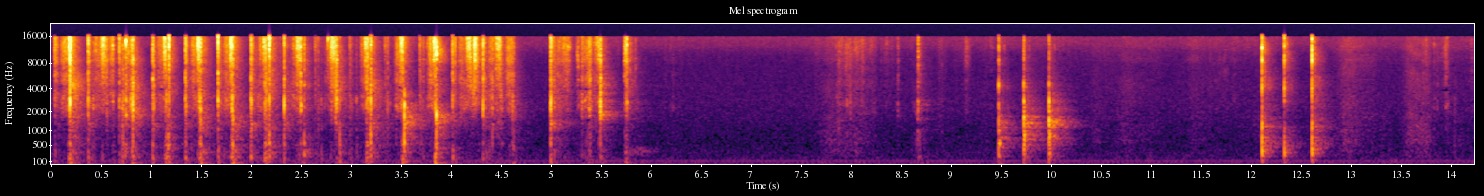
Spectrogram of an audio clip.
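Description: Tarot cards shuffled by hand in rapid riffling bursts, a dense run of crisp snaps for several seconds, then scattered softer card slaps and pauses, close and fairly quiet with no talk.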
